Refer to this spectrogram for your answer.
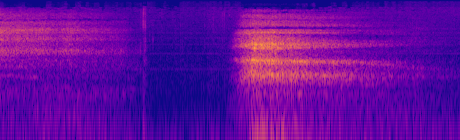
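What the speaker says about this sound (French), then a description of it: "Commencez par prendre une respiration au niveau de votre poitrine pour élargir les côtes" One deep chest breath during a breathing exercise: a soft exhale trails off, then after a short quiet pause comes a strong, close inhalation that slowly fades.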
